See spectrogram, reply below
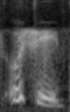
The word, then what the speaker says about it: Ushi: Not quite. It's Deutsch. It's German. – Oh, yeah. – It's Ushi. – Ushi. Yeah, okay. – Yeah, because it's short for Ursula.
